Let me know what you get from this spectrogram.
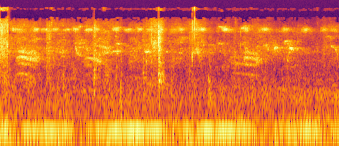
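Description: Faint bird calls: several short, curling chirps spread through, over a low steady hum.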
